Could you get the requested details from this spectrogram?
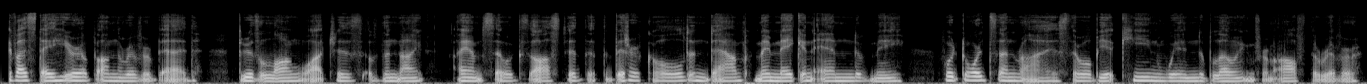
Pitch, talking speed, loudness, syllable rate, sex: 165 Hz, 195 wpm, -18 LUFS, 4.6 syllables/s, female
